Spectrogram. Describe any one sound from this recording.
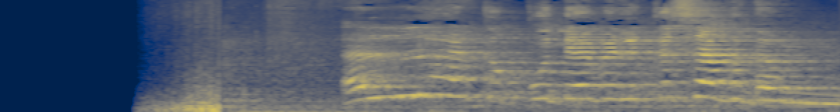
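A young boy speaks, close by.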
